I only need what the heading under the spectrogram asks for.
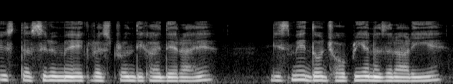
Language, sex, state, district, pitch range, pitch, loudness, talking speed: Hindi, female, Arunachal Pradesh, Lower Dibang Valley, 170-185 Hz, 180 Hz, -13 LUFS, 210 wpm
